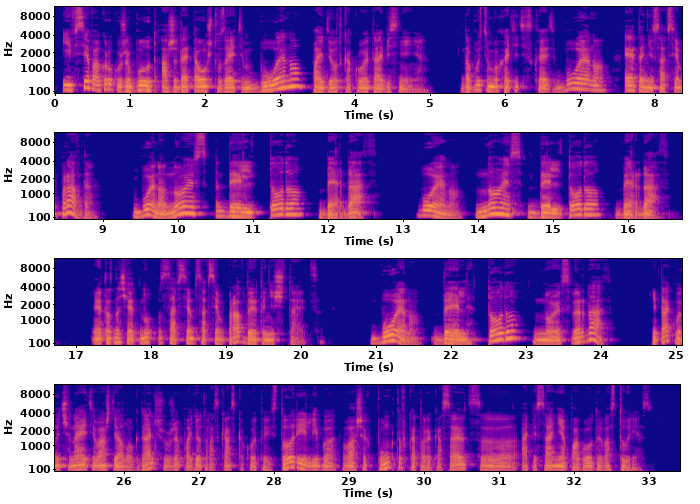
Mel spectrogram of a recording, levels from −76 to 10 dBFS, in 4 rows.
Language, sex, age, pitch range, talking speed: Russian, male, 20-39, 95-145 Hz, 125 wpm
